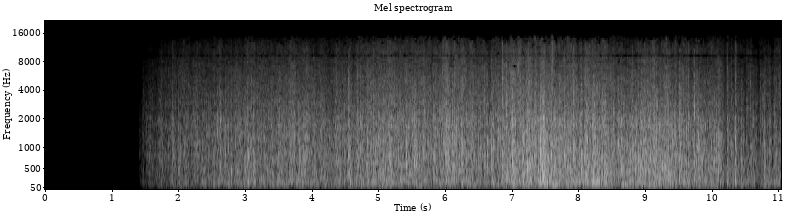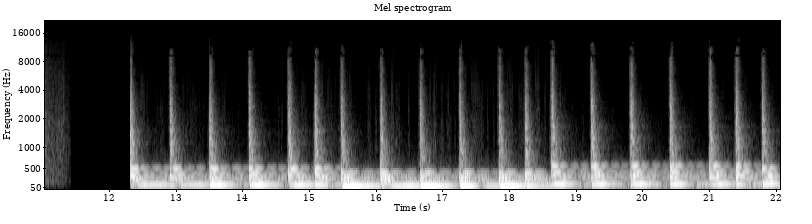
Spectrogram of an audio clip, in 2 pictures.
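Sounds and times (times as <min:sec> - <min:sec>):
steady rain falling: 0:01.4 - 0:11.4.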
